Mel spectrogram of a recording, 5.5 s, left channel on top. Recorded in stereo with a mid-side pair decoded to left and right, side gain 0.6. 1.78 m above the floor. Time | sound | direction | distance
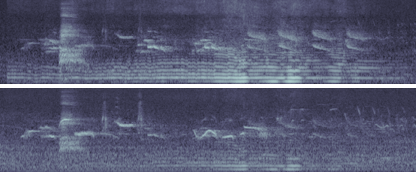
0.8 | whispering | 25° left | 4 m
